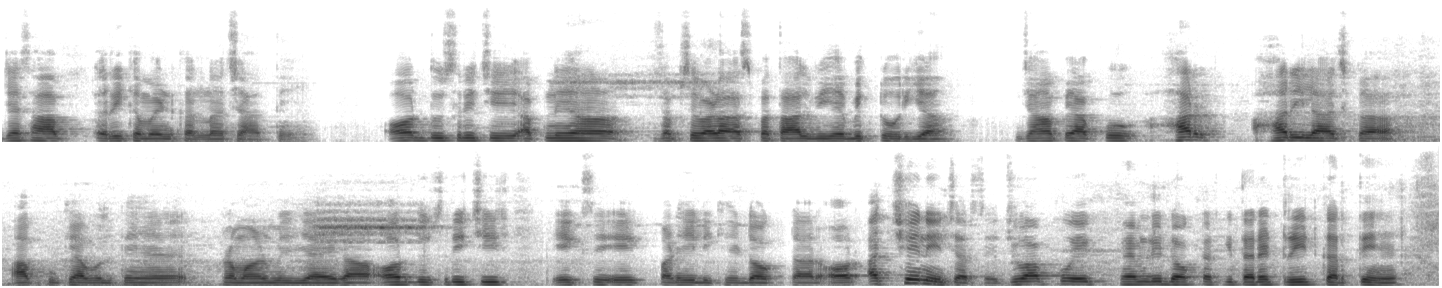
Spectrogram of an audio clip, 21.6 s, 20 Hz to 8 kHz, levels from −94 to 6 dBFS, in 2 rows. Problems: background sounds at intervals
